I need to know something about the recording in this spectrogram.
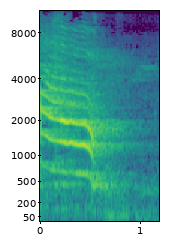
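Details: A kitten lets out a short, bright meow that starts loud and dips in pitch, then trails away into quiet within half a second.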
